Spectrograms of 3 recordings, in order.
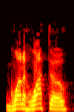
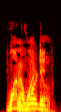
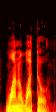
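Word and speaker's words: Guanajuato: Authorities in Halisco, Mishokan, and Guanauato. Guanowato. I'm sorry. Wanowatau. We're not pronouncing G's anymore. You don't with that one.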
